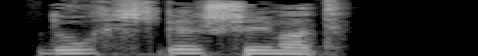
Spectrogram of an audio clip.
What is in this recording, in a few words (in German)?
"durchgeschimmert", German; adjectives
